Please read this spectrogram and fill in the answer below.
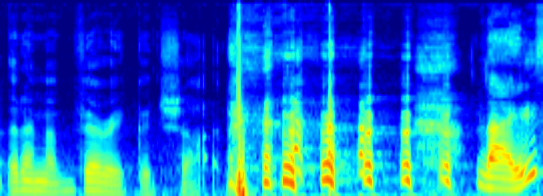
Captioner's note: laugh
